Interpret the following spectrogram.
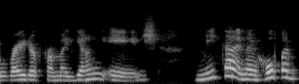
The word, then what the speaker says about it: Micah: Did we say it right? I am so sorry. Nope, he said Micah.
